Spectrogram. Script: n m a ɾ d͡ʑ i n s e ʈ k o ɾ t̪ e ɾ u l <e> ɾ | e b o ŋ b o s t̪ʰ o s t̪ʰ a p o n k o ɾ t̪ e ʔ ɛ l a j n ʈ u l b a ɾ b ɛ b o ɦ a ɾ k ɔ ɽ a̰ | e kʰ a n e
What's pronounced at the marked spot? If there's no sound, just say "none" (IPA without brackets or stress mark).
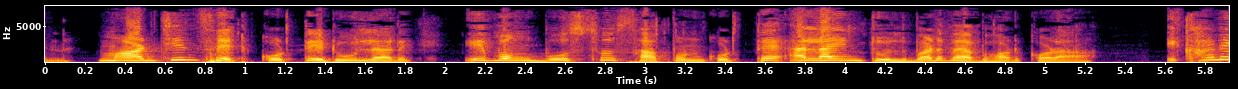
a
